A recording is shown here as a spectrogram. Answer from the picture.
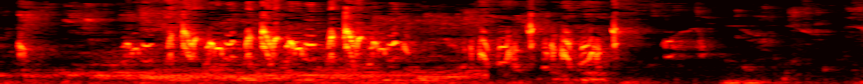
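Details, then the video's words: Ombyokan flock sound of sooty-headed bulbuls, played to lure birds: rapid overlapping bubbly chirps for about three seconds over a low steady drone, then fading scattered notes. "pancingan suara trucuk ombyokan"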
